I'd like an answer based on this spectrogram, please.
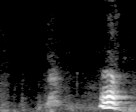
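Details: Talking dog making a short, whining vocal sound: a soft faint murmur followed by one brief, loud, harmonic yelp-like whine with a slight falling bend.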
